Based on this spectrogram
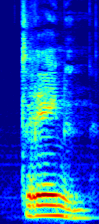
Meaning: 1. to train (teach, practice skills) an animal, especially for use at hunting 2. to train, coach a person or team, e.g. supervise exercises 3. to train oneself (in ...)
- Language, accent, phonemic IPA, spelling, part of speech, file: Dutch, Netherlands, /ˈtreː.nə(n)/, trainen, verb, Nl-trainen.ogg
